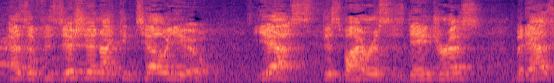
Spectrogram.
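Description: The voice is raised and projected, with fairly even intonation. It moves at a moderate pace over noticeable background noise. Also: man. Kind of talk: rally speech. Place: street.

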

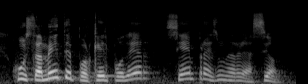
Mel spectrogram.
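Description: This man has a high pitch and a dark, mellow tone. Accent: Italian. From Italy. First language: Italian (speaking Spanish). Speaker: philosophy professor; guest lecturer, professor. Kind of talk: lecture. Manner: halting. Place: hall.

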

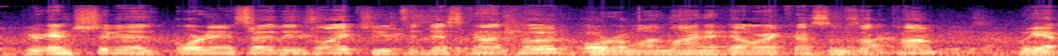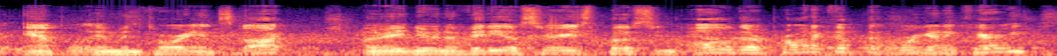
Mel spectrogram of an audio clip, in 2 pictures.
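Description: Noticeable background noise sits behind a man's voice. He talks at a very fast pace with ordinary pitch variation. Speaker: shop salesperson. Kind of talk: product demo commentary. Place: shop. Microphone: phone near.

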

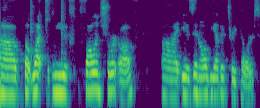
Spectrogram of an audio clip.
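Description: A woman talks at a fairly slow pace with fairly even intonation. Her tone is dark and mellow. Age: middle-aged. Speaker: political candidate; candidate. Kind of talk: debate statements. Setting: video call. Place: home room. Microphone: webcam.

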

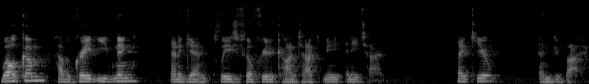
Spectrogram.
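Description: Speaking at a fairly quick pace yet with long, frequent pauses, a man with an American accent uses ordinary pitch variation. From California. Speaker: school principal. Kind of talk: welcome address to parents. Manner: formal. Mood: warm, welcoming. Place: office. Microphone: webcam.

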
